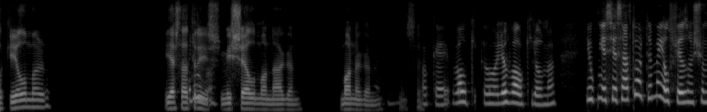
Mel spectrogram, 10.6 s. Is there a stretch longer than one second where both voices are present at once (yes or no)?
no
